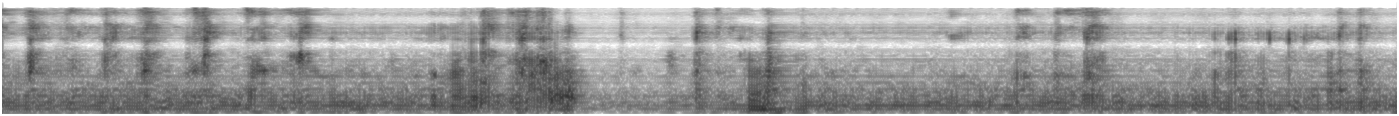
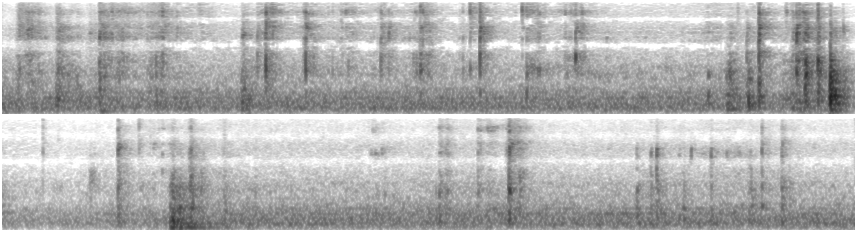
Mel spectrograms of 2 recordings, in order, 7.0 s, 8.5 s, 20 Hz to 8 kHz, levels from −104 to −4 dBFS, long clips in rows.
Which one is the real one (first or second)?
second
